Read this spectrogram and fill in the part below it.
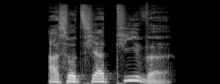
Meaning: inflection of assoziativ: 1. strong/mixed nominative/accusative feminine singular 2. strong nominative/accusative plural 3. weak nominative all-gender singular
- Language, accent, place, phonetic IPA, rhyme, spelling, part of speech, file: German, Germany, Berlin, [asot͡si̯aˈtiːvə], -iːvə, assoziative, adjective, De-assoziative.ogg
